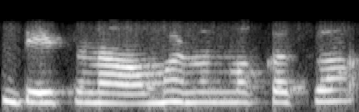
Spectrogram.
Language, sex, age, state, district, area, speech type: Marathi, female, 18-30, Maharashtra, Buldhana, rural, conversation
